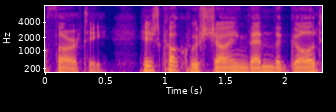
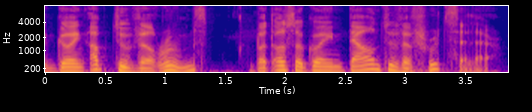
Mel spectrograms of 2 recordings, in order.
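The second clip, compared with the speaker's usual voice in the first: put-on German accent, much higher pitch; 2 semitones higher than usual. Speaker announces they're going German and keeps describing the scenes, in a German accent. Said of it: "I'm going German".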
